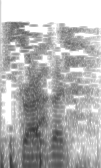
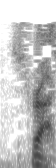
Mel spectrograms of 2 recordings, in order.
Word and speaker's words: Strzok: Is how you pronounce his name? – Strzok. – Strzok. – Strzok. – Okay.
